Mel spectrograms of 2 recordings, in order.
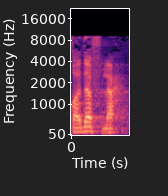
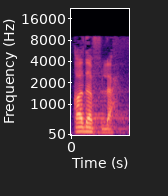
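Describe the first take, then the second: Both takes have the same delivery.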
